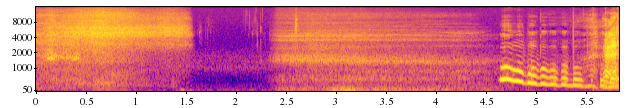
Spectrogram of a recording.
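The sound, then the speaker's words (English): A group breathing in and out together on a count: a long, breathy rush of air, a brief silence, then another drawn-out breath, after which a voice cuts in. “we're gonna breathe in and breathe out on three.”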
